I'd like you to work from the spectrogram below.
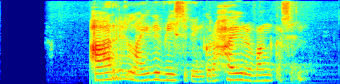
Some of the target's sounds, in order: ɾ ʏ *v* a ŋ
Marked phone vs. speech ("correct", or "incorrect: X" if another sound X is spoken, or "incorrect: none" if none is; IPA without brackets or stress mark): correct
